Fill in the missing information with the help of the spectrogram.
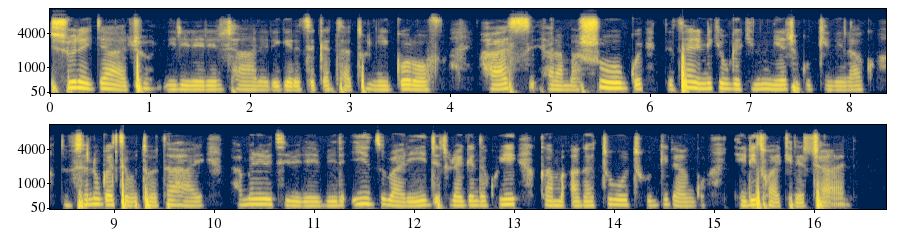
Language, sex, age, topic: Rundi, female, 18-24, education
